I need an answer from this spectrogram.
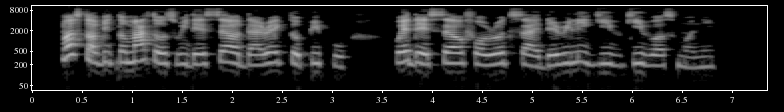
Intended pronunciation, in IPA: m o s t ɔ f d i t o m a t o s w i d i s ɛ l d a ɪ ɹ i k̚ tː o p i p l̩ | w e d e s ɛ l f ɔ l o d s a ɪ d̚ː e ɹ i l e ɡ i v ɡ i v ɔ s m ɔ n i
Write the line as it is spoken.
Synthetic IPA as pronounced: m o s t ɔ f d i t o m a t o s w i d e s ɛ l d a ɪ ɹ ɛ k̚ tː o p i p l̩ | w e d e s ɛ l f ɔ ɹ o d s a ɪ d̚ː e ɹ i l i ɡ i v ɡ i v ɔ s m ɔ n i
